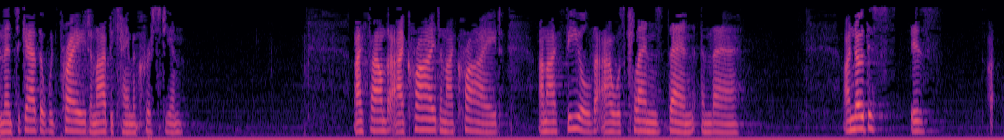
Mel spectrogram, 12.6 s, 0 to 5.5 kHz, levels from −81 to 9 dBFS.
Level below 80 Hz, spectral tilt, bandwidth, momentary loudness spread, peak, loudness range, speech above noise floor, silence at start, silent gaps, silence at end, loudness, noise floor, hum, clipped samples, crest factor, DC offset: -58 dBFS; -8.5 dB/octave; 4.9 kHz; 12 LU; -8 dBFS; 5 LU; 29 dB; 0 s; none; 0.15 s; -28 LUFS; -57 dBFS; none; under 0.1%; 22 dB; 1%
